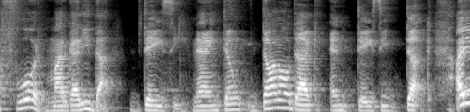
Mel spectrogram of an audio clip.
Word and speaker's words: Donald: Pato Donald, então é Donald Duck, Donald, Donald. Presta muita atenção na forma da pronúncia do L, Donald, e o finalzinho do D, com som de D mesmo, Donald, Donald Duck.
